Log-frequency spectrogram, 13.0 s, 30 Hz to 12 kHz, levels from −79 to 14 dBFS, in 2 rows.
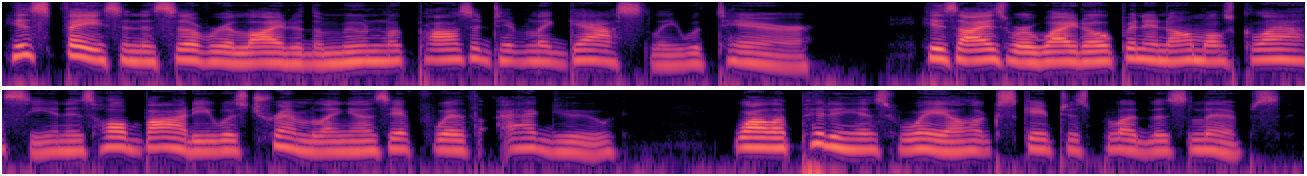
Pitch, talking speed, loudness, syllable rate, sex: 175 Hz, 185 wpm, -19 LUFS, 5.2 syllables/s, female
